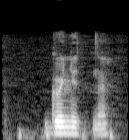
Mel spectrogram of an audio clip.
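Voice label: "гӧнитны", Komi, male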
